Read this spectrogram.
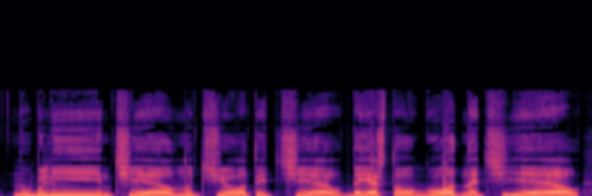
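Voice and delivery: very high, whimpering plea; crushed and whimpering for mercy. A narrator's reading. Crushed punk whimpers to the barman. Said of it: "захныкал морально уничтоженный Панк".

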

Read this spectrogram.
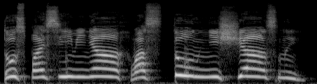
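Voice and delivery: high, loud, stretched-out yell; jeering shout. A narrator's reading. Nils challenges the boastful pigeon to save him, high shout. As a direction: holler a taunting demand. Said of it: "закричал ему Нильс".

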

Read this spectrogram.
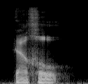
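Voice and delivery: ordinary delivery, nothing marked

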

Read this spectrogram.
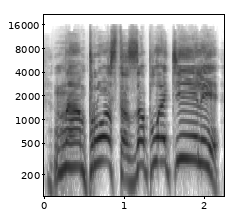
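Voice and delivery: high drawn-out whimper; whining. A narrator's reading. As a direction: whine it like a pleading excuse. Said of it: "захныкал третий". (плаксивое хныканье)

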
